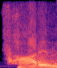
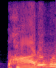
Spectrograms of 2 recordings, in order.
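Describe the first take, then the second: First: फॉरेन said correctly without any g; silent g. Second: फॉरेन misread as "phaarign"; wrong pronunciation. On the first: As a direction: say फॉरेन, with just n at the end. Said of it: "फॉरेन लिखना है". (फॉरेन, ग silent रखकर) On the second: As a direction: say फॉरेन with the silent g wrongly voiced. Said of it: "फॉरेन नहीं लिखना है". (फॉरेन को ग के साथ "फारिग्न" बोलना) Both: Shown as a demonstration.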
